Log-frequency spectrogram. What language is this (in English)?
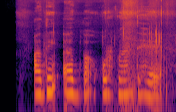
Somali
